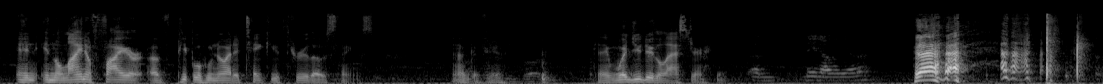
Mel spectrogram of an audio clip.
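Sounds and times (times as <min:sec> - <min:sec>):
speech: 0:00.2 - 0:03.8, 0:04.5 - 0:08.5, 0:09.1 - 0:10.2
burst of laughter: 0:09.2 - 0:10.6
single person clapping hands: 0:10.4 - 0:11.0.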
